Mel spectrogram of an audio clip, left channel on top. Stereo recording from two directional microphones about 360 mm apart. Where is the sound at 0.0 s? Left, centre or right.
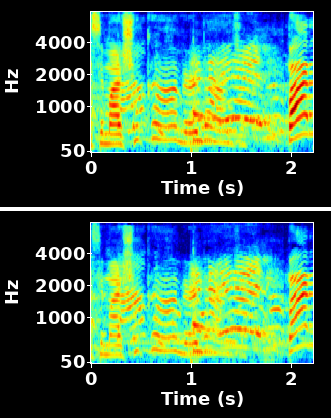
Centre.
